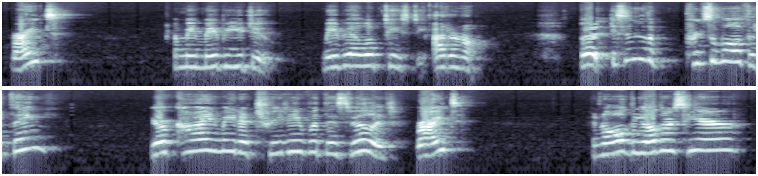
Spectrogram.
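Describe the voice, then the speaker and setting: A woman playing a brash, fast-talking young female thief and failed alchemist in a fantasy audio roleplay, chattering with sarcastic, exasperated bluster. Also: very high-pitched. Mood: pleading, indignant. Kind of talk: fantasy audio roleplay, addressing an unseen listener.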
